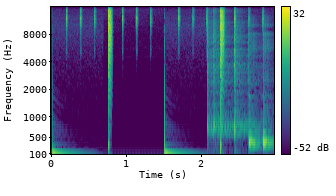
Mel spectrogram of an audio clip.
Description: DRUM LOOP ambient 160

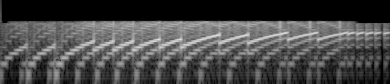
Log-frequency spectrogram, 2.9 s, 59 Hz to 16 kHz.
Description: beam; JOUST40

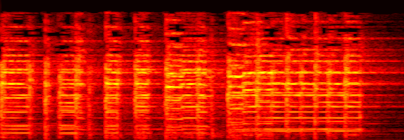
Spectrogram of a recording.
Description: funk bit

